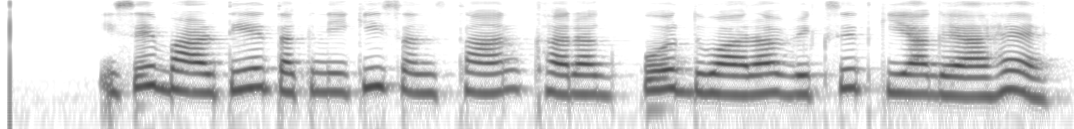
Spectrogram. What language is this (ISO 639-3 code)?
hin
